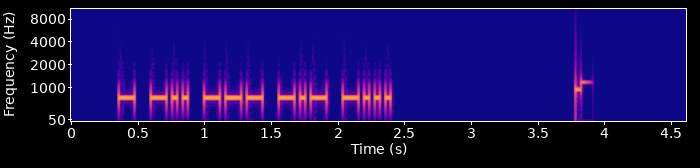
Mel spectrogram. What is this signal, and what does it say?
Morse code, heard as a keyed tone, about 30 wpm, 700 Hz. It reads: TDOKB
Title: Code Groups - 5 Letters - 30wpm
